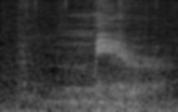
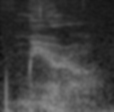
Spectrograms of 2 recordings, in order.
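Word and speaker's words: mirë: here or not, but mira or mir, you can say it without the and this means I'm good, mir. I'm trying to think the way that you could say this. Am I, me, sounds the same as me. Me, her, mir. And you just add an r at the end or an r at the end.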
